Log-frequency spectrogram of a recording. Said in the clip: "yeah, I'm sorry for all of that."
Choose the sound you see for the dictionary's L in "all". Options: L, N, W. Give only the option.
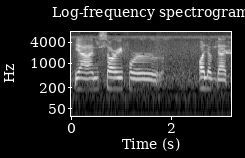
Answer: L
